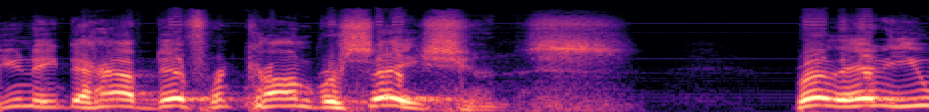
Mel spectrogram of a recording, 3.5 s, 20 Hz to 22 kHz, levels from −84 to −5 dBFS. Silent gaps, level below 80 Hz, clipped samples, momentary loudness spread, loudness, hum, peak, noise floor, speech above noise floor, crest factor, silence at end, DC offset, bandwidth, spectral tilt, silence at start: none; -52 dBFS; under 0.1%; 19 LU; -11 LUFS; none; 0 dBFS; -60 dBFS; 49 dB; 12 dB; 0 s; under 0.1%; 13.5 kHz; -4.5 dB/octave; 0 s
